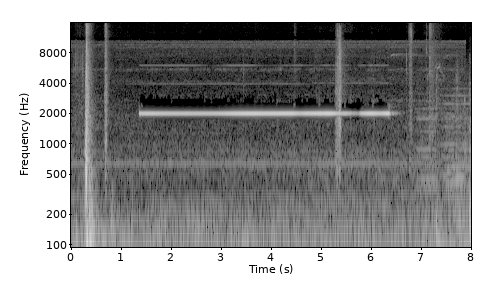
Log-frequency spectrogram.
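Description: A 2022 Kia EV6's door shuts with a thunk, and about a second later the car sounds one long, steady, high-pitched warning tone for about five seconds. This is the alert for the key being carried out of the car and the door closed while the car is still on. A couple of faint clicks follow near the end.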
